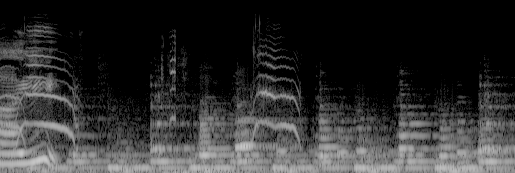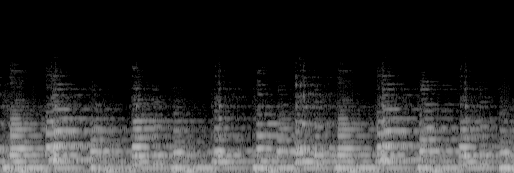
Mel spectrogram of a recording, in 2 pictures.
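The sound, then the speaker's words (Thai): A mother cat laughing gleefully lets out a couple of loud, drawn-out meows with rising and falling pitch near the start, followed by steady, rhythmic tonal sound that continues for several seconds. “แม่แมวได้หัวเราะอย่างสะใจ”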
